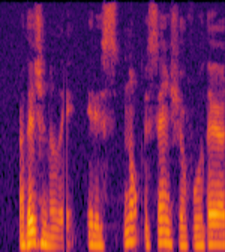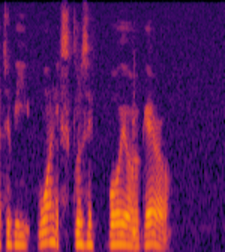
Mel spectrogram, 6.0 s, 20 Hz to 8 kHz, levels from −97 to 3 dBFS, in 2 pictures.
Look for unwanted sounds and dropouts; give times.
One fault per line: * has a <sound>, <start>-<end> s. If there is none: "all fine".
* has a dropout, 0.8-0.9 s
